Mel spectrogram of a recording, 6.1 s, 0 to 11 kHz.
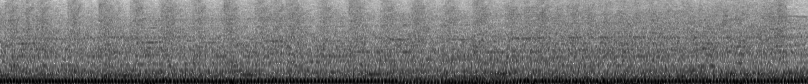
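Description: Engine of a TVS Apache 200 motorcycle, a single-cylinder four-stroke, running steadily at cruising speed, with music playing over it.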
